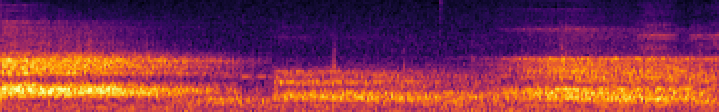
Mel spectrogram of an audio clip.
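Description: Eerie, swelling ambient horror-style music or sound effect: a hazy drone that is loudest at the start, ebbs in the middle and swells again near the end.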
